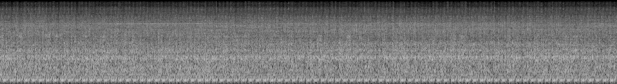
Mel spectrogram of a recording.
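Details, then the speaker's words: Jetta SportWagen being converted to 4Motion, transmission fully disassembled and rebuilt: steady hissy drone with fast, uneven ticking near three a second; transmission sounds unhealthy after rebuild, cause unknown. "completely taken apart the transmission put it back together and as you guys probably heard it doesn't sound very good or very healthy"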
